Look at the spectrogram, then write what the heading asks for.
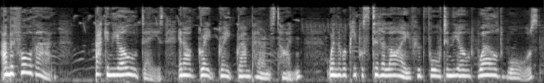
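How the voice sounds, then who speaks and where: An actress in a radio drama playing an anxious, sharp wife and mother who grows terrified. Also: mid-range voice, lively intonation, measured pace, husky. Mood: uneasy, probing.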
